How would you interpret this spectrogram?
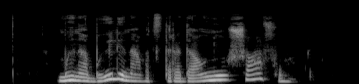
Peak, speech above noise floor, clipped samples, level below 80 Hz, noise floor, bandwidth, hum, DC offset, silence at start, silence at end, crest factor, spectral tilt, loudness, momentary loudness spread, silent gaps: -8 dBFS; 37 dB; under 0.1%; -72 dBFS; -61 dBFS; 11.5 kHz; none; under 0.1%; 0.6 s; 0.7 s; 18 dB; -6 dB/octave; -25 LUFS; 11 LU; none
